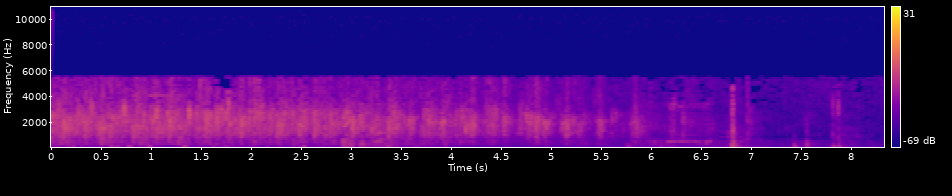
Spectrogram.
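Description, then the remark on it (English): An audience in a church sanctuary in the evening claps for the next speaker, steadily, in a dense, continuous burst of applause that gradually thins out, with voices talking underneath and a few sharper claps near the end. “Let's give a hand clap for the next speaker.”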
